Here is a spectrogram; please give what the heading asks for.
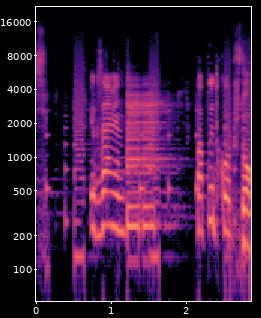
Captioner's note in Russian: пи-пи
